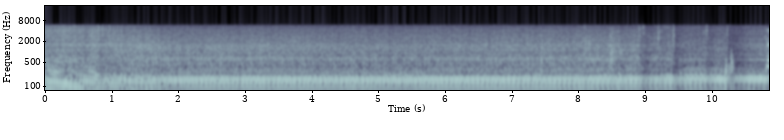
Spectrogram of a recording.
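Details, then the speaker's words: 1992 Honda Accord at a junkyard, cold-started four-cylinder with no exhaust sock: steady low idle drone with a slightly uneven beat, hinting at a miss; the owner attributes it to a failed alternator. "reason why I actually hear that sort of like a Miss is because the alternator's pooched on this"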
